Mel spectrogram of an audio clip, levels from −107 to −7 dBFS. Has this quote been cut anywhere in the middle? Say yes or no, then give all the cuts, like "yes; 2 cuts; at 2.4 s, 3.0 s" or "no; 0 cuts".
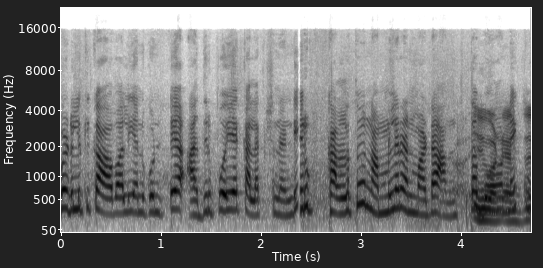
yes; 1 cut; at 2.4 s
